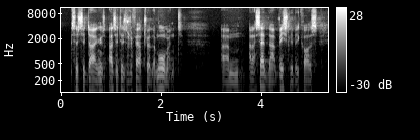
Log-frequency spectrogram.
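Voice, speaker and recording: With a Lancashire accent, a man speaks at a fairly low pitch in a bright, sharp tone. His pitch varies in an ordinary way. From northern England, Lancashire. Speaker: politician. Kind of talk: rally speech. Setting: rally with audience. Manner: hesitant, many fillers.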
